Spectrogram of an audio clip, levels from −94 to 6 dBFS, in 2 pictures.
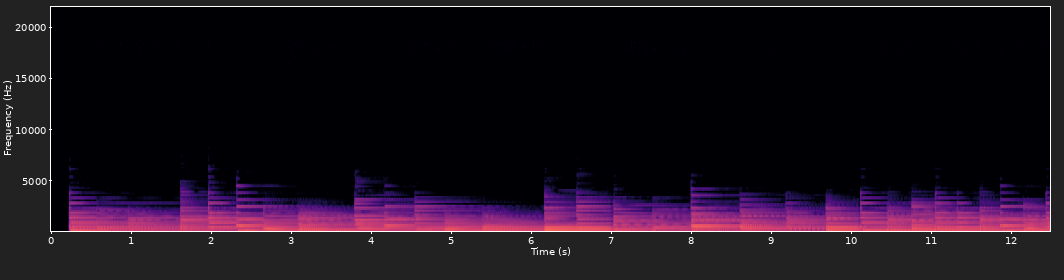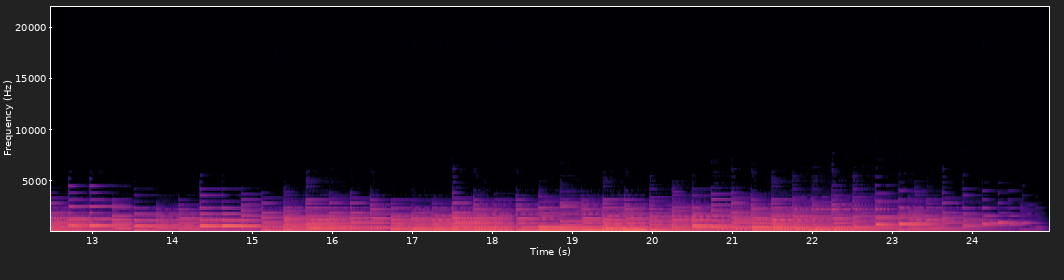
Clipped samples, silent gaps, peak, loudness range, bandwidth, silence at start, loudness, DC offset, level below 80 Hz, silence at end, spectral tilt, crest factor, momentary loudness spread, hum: under 0.1%; none; -16 dBFS; 4 LU; 5.2 kHz; 0.2 s; -33 LUFS; under 0.1%; -56 dBFS; 0.1 s; -10.5 dB/octave; 16 dB; 8 LU; none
